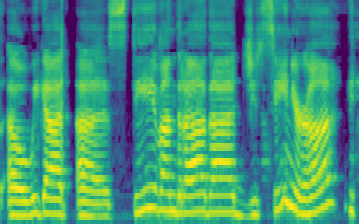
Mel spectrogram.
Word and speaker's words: Andrada: They they put an E at the end, you know? They they want to say Andradi, and I'm like, it's Andrada.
